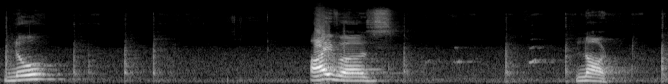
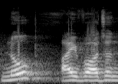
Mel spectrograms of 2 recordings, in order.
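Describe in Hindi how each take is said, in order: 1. was और not दो पूरे शब्दों की तरह बोले जाते हैं। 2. was और not एक छोटे शब्द में मिल जाते हैं।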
